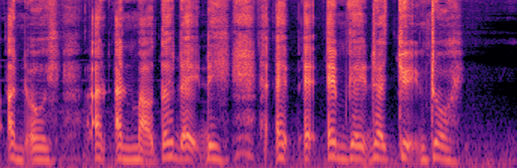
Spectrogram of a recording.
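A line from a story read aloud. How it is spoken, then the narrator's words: Stammering. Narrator (Vietnamese): giọng nó lắp bắp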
